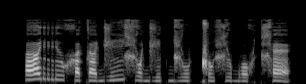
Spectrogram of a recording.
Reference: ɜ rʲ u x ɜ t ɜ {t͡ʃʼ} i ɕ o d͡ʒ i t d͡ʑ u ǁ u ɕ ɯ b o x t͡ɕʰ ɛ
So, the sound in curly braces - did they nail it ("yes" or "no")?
no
